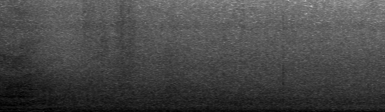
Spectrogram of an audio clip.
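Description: Steady low rumble of road traffic on a city street, an even noise with no distinct events.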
